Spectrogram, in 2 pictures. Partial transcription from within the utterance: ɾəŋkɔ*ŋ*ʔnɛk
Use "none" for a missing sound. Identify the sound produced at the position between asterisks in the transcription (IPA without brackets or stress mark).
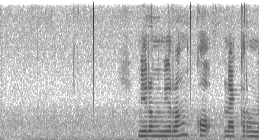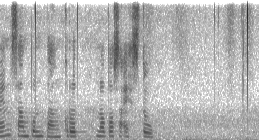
none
